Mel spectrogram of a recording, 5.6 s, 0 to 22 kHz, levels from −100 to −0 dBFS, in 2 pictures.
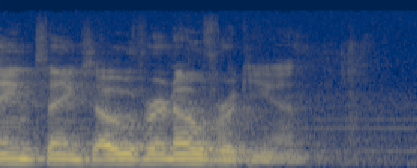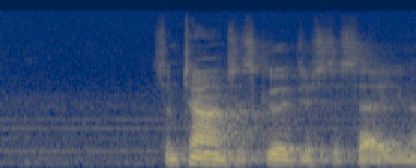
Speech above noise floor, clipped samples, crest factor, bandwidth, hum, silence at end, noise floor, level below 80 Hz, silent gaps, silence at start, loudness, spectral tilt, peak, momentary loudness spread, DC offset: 30 dB; under 0.1%; 20 dB; 15.5 kHz; none; 0 s; -61 dBFS; -80 dBFS; none; 0 s; -32 LUFS; -6 dB/octave; -12 dBFS; 12 LU; under 0.1%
